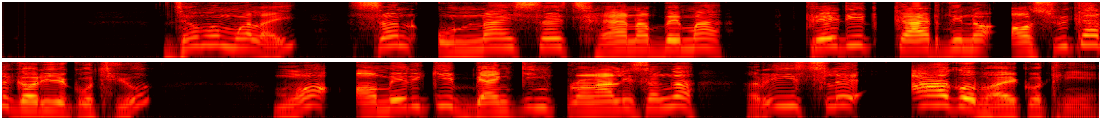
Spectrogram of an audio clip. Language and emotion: Nepali, angry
